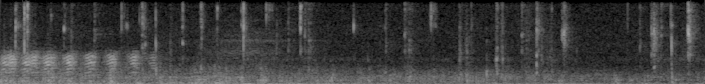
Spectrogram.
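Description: Sheep or goats in the Minecraft video game bleat steadily over a dense, loud, continuous background, with overlapping calls throughout.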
